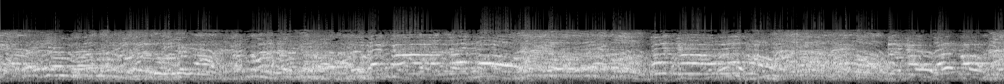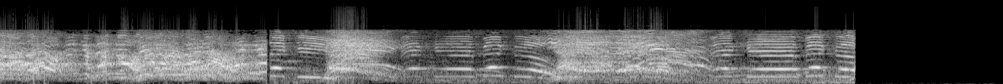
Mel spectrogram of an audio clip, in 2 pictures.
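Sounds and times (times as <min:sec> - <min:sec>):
crowd of men shouting: 0:00.0 - 0:18.6
voices calling out loudly: 0:00.0 - 0:18.6.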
